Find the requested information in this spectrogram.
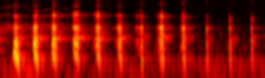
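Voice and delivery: an unhinged laugh that falls away; mad laugh. Acted. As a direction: cackle like a mind coming loose. Madman breaks into laughter.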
